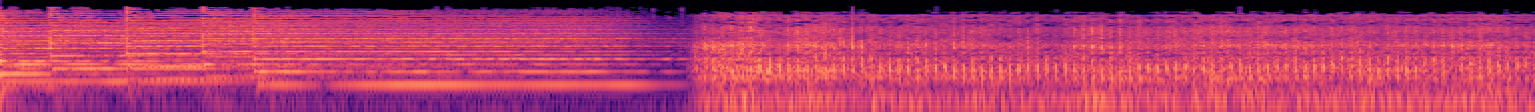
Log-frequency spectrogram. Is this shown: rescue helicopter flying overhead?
yes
